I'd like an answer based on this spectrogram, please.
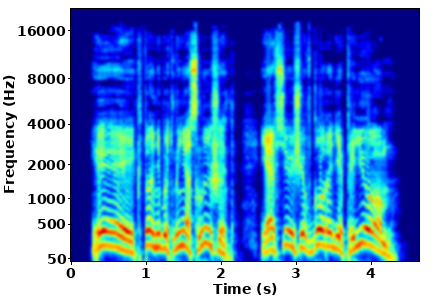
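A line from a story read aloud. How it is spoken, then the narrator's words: Shouting into microphone. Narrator (Russian): прокричал в микрофон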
